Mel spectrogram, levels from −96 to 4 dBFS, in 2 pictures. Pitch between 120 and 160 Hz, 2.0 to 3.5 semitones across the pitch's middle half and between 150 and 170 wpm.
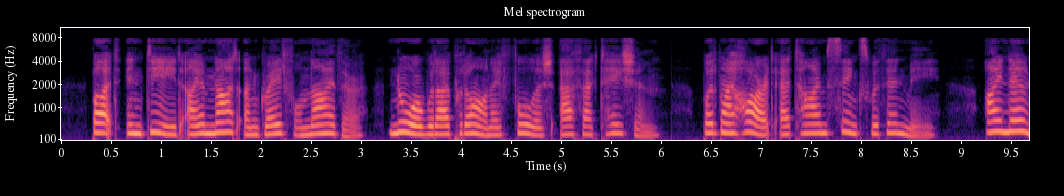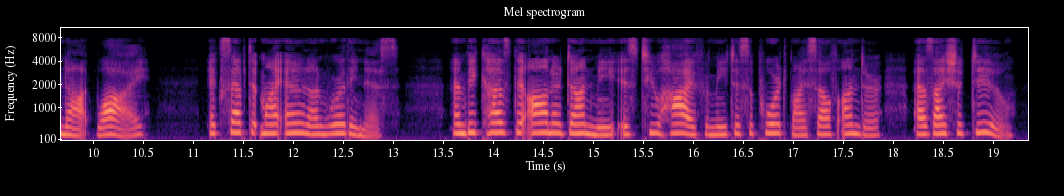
No: very high, 255 Hz; average, 2.7 semitones; average, 160 wpm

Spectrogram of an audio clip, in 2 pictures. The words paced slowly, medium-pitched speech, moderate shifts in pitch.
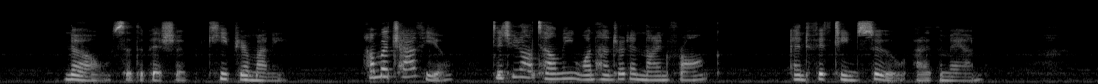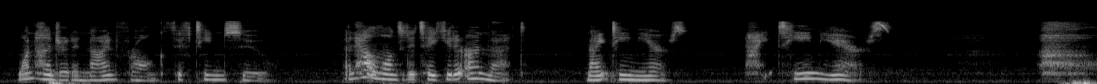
No: slow, 130 wpm; high, 220 Hz; average, 3.8 semitones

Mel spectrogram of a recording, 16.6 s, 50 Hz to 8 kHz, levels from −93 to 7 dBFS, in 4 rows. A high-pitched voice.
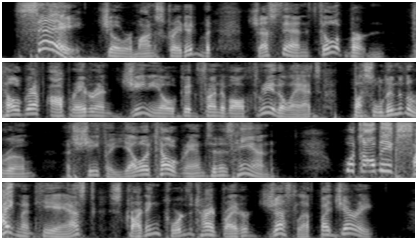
No: low, 135 Hz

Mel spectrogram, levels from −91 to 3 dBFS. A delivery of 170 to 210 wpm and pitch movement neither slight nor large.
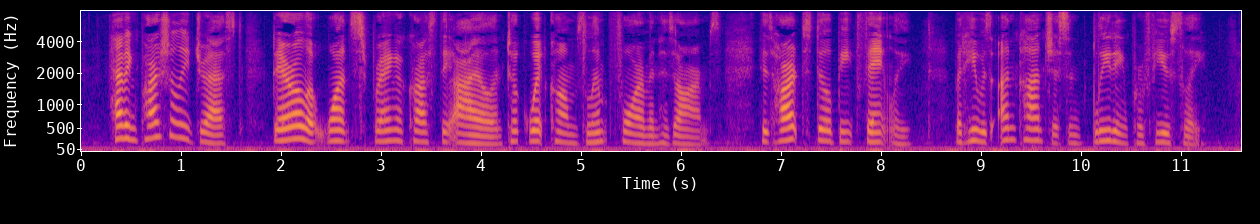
No: average, 155 wpm; average, 4.4 semitones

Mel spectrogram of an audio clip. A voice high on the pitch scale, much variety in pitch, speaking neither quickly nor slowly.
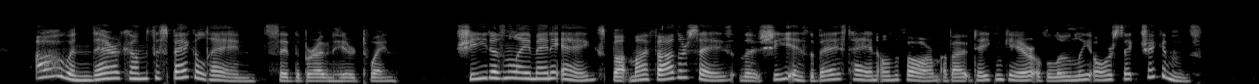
Yes: high, 210 Hz; wide, 6.8 semitones; average, 175 wpm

